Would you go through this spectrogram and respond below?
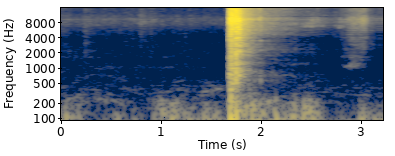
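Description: A single sharp crack of a .22 caliber pellet gun firing a round nose pellet into a ballistic gel rabbit. The shot is loud and close against a low background rumble, with a brief decay.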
